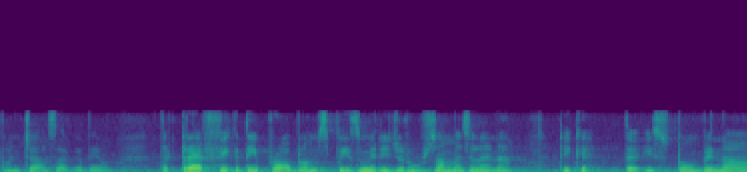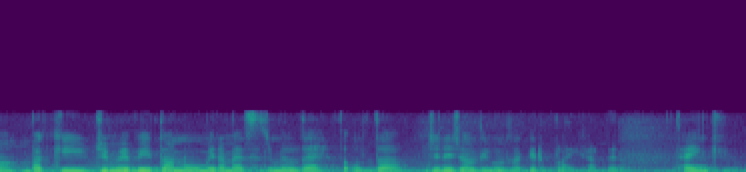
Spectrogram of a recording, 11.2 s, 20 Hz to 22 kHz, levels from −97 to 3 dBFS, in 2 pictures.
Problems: background sounds at intervals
